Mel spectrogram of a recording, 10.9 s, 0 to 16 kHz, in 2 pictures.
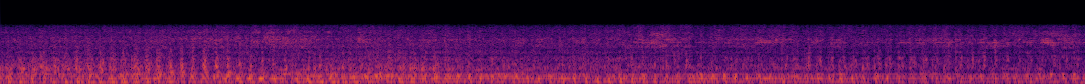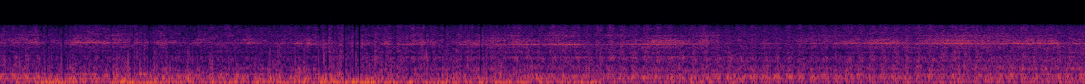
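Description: UH-60 Black Hawk helicopter landing close by and running on the ground: its twin turbines and rotor run loud and steady with a rapid blade chop. A high turbine whine comes up about halfway through.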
